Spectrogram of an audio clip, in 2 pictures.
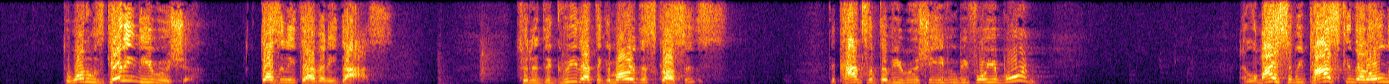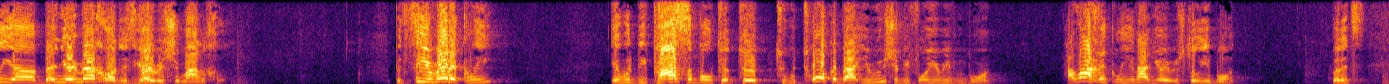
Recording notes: Shiur recorded in Yeshivas Ohr Reuven, Monsey NY.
